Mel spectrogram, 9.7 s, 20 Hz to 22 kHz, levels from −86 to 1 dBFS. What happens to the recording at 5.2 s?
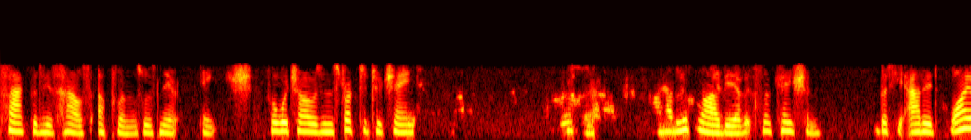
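At 5.2 s the speech is in the middle of a suppression span from 4.1 to 6.02 s, most likely speech suppressed in double talk: the echo canceller mistook near-end speech for loudspeaker echo and attenuated it, dropping the level by about 35 dB at its deepest.

The whole clip, including this moment, carries the AMR narrowband mobile codec. Its vocal-tract model, fed with only a few pulses per subframe, makes the speech buzzy and synthetic, consistent with a low bitrate near 8 kbps. Nothing above 3.8 kHz is present, so the sound is muffled.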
